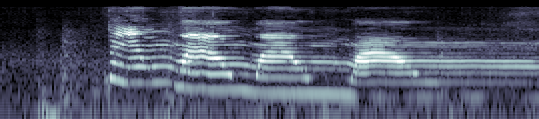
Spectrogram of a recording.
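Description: A person's long, drawn-out wordless vocal sound. It slides down in pitch for about two seconds, then holds steady on one low note until near the end.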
